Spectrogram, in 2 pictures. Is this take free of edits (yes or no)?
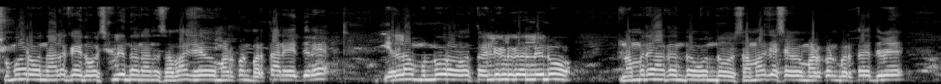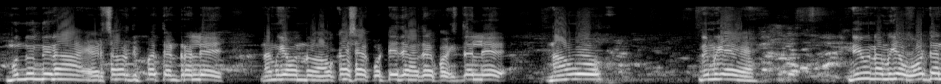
yes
